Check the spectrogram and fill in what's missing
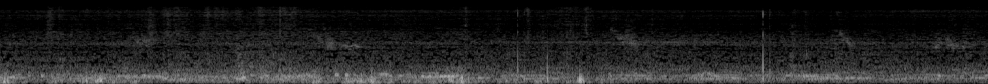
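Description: Giribaz pigeons coo softly in repeated low, throaty phrases, with faint chirps and clatter around them at close range and no clear talking.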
